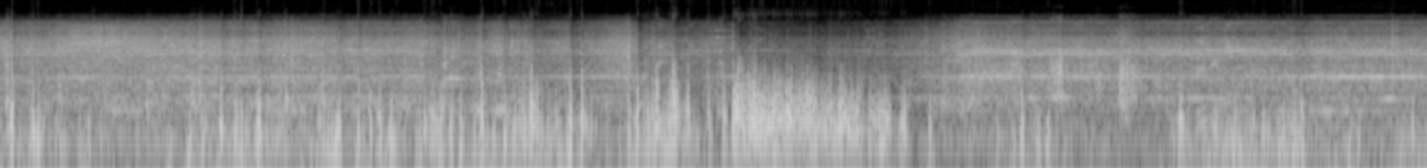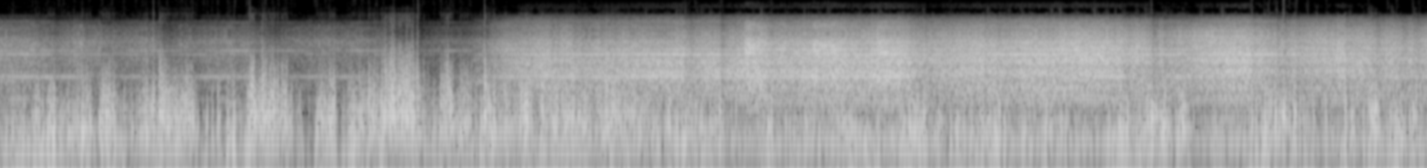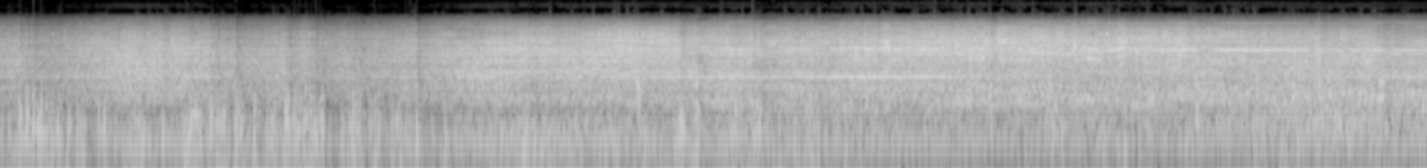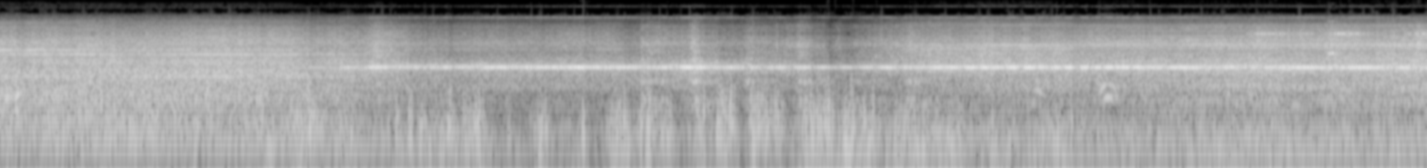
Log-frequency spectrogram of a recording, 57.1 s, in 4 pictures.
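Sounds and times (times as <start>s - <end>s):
steady high whine: 0.0s - 57.0s
steam locomotive working: 0.0s - 57.0s
track maintenance machine: 48.9s - 57.0s.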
